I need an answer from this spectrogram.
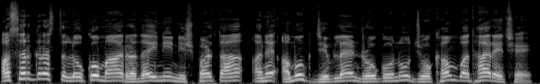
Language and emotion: Gujarati, neutral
